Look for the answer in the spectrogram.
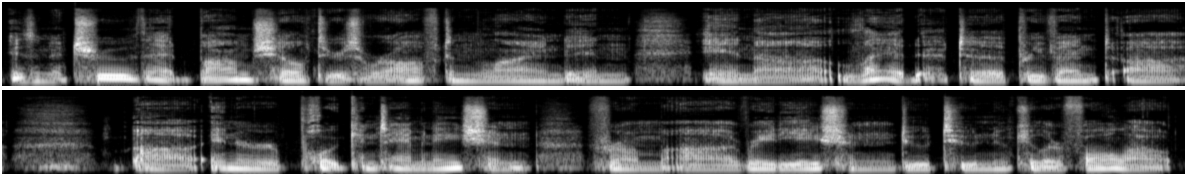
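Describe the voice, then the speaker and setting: A man playing a bumbling, pompous radio interviewer who speaks in a halting, repetitive, earnest way. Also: low voice, no room sound, rough recording. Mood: earnest, befuddled. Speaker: radio show host. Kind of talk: mock old-time radio interview show.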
